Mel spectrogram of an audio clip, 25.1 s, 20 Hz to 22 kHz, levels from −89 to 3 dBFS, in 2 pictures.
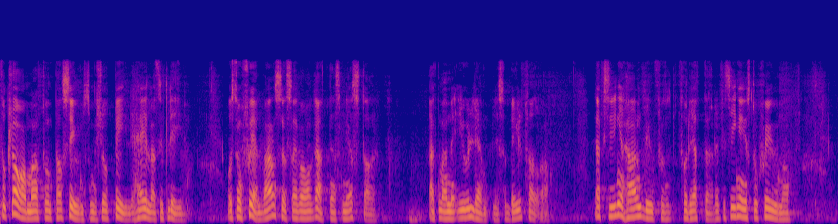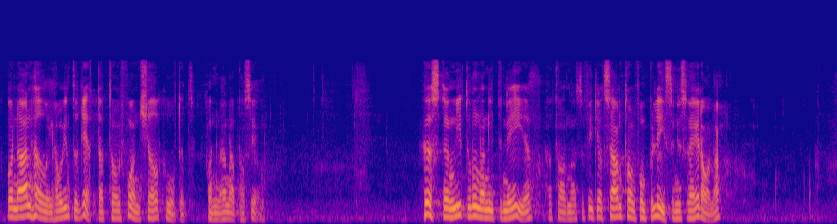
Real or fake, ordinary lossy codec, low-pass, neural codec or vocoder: fake; none; 7.2 kHz; codec, 44.1 kHz, 7.8 kbps, Pupu-Codec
